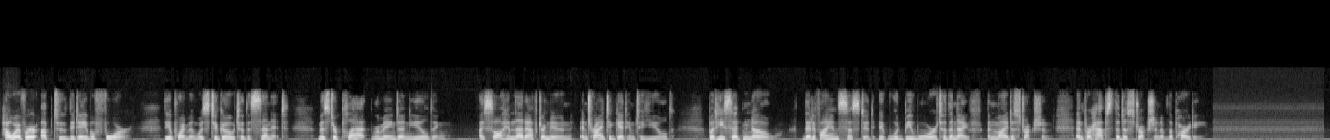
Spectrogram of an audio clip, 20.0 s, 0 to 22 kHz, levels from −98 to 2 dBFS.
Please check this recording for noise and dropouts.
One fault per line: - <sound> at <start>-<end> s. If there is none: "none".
none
